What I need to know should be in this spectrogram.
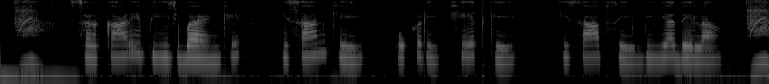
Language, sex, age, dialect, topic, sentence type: Bhojpuri, female, 18-24, Northern, agriculture, statement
